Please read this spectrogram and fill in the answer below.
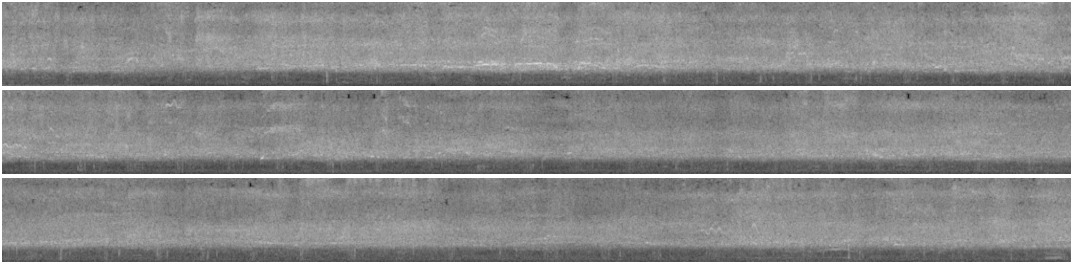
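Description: A colony of flying foxes (large fruit bats) calling together: a continuous high-pitched din of many overlapping squeaks and chatters, swelling slightly a few seconds in.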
